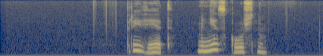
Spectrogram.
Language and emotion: Russian, sad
